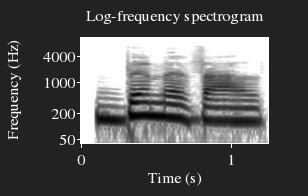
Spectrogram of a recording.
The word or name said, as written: bohmerwald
